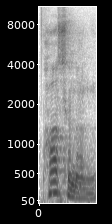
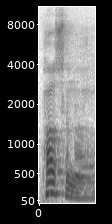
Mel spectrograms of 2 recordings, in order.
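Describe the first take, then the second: Both takes have the same delivery.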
